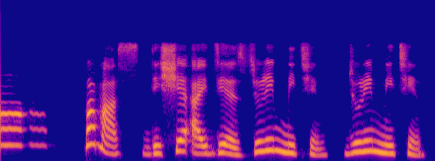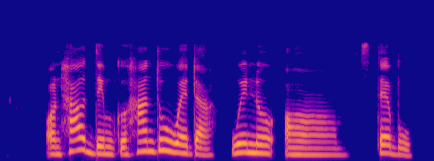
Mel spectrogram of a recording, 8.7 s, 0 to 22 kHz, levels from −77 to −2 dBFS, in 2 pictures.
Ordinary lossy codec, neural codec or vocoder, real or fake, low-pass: none; codec, 16 kHz, 2 kbps, X-Codec, WavLM features, trained on Multilingual LibriSpeech; fake; 7.2 kHz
